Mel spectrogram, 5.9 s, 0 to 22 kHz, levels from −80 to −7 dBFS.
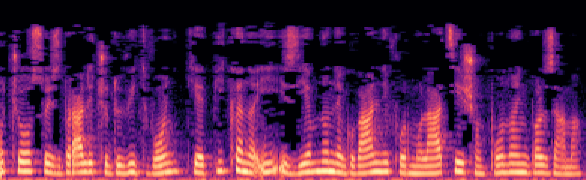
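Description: From start to end, the speech was likely encoded first at a low bitrate, possibly around 32 kbit/s WMA, and then saved again as a high-bitrate MP3. The second pass restores nothing. Content stops at 12.9 kHz, with the first codec's artefacts intact.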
